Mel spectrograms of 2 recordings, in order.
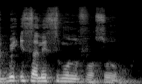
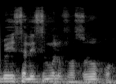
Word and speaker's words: بئس الاسم الفسوق: جس کا تلفظ ہے بئس الاسم الفسوق، جو سورہ حجرات میں ہے، اس میں بئس کے بعد لام مکسور، اس کے بعد سین ساکن ہے، اور لام سے پہلے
